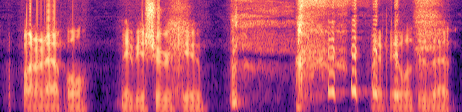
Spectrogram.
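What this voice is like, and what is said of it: Low monotone smooth radio voice. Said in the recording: “Horses enjoy the monotone voice. As low as you can do it. ... Why does your horse voice sound a lot like, you know, smooth radio?”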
